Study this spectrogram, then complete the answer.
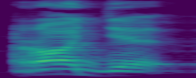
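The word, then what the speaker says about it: الرجع: Nah, jadi yang pertama adalah roj. Nah, itu qalqalah roj, tapi disambungkan dengan huruf ain yang mati, yang sukun. Jadi roj, roj. Nah, seperti itu pelafalannya.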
